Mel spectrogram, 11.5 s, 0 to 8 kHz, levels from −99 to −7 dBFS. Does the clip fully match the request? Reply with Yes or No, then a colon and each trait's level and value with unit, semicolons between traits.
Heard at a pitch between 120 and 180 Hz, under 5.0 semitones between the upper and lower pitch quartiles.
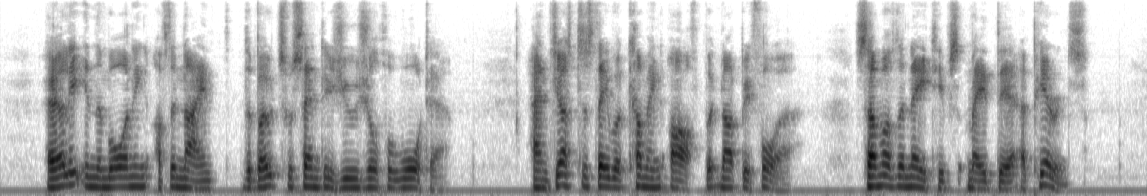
Yes: medium, 140 Hz; average, 3.0 semitones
